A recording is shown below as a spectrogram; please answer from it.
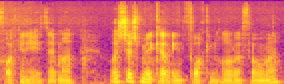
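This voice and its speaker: A man's voice: on the low side, fast talker, vocal fry, a little hiss or hum. A Scottish man hosting a podcast, chatting casually over a video call in a blunt, sweary, laid-back way. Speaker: podcast host. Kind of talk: casual chat. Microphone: webcam video call.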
